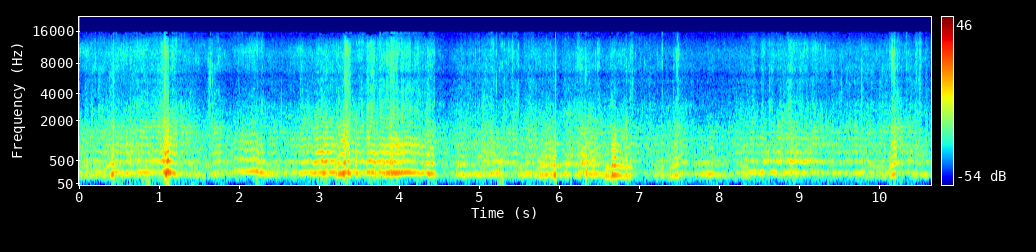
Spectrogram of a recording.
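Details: A hive full of honey bees produces a steady, low, harmonically layered hum, louder in the first half, with occasional brief close buzzes and soft ticking sounds.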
